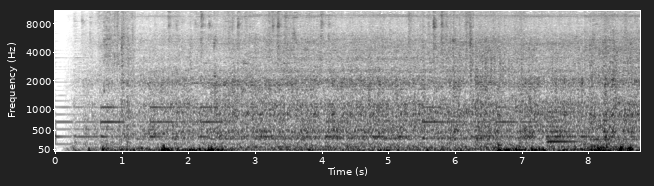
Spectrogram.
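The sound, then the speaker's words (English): A night train to Tadipatri, a small mining town in Andhra Pradesh, rumbles steadily along the tracks with a continuous low clatter and rattling carriages, a couple of brief tonal squeals rising over the dense mechanical roar, fairly loud throughout. “I jumped on a night train to Tadipatri, a small mining town in Andhra Pradesh.”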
